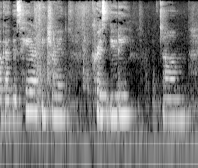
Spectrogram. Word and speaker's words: XRS Beauty: got this hair featuring Chris Beauty um it's XRS Beauty but the pronunciation is Chris Beauty um so yeah they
